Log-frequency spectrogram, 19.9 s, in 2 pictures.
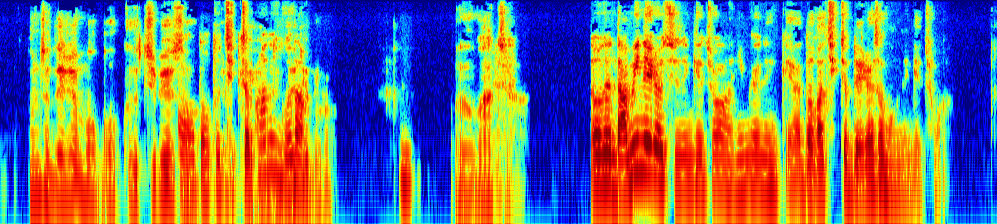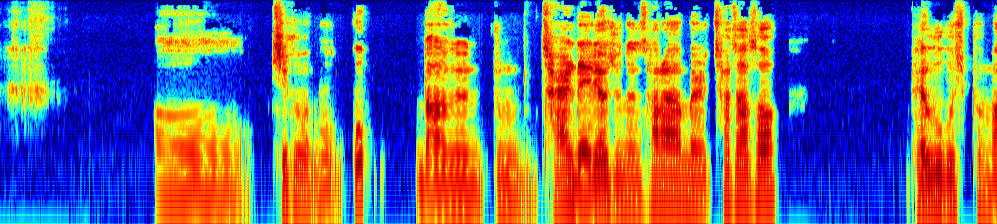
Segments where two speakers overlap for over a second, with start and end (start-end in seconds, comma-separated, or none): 1.8-3.2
